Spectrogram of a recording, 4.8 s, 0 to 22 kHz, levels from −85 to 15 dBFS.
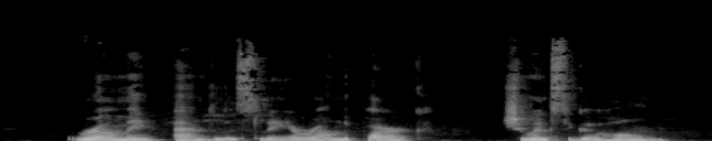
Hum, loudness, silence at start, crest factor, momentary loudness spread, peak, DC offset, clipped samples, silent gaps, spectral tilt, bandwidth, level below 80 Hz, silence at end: none; -20 LUFS; 0.5 s; 16 dB; 8 LU; -6 dBFS; under 0.1%; under 0.1%; none; -6 dB/octave; 15.5 kHz; -60 dBFS; 0.3 s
